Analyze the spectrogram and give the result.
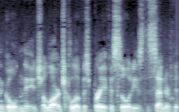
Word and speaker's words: Clovis Bray: Clovis Bray. – Clovis Bray.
